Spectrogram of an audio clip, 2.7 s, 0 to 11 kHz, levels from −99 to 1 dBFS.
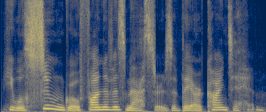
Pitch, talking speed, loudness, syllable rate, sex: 225 Hz, 315 wpm, -17 LUFS, 6.2 syllables/s, female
